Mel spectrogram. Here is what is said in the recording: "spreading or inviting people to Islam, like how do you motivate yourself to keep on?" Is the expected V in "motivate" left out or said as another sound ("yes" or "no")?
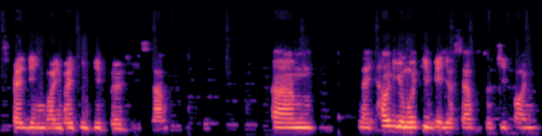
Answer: no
